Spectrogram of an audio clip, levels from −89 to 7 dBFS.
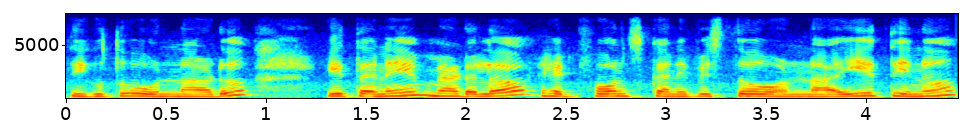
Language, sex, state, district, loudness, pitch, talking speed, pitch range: Telugu, female, Andhra Pradesh, Srikakulam, -12 LUFS, 230 Hz, 135 wpm, 220-255 Hz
